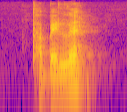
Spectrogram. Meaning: 1. table (grid of data in rows and columns) 2. table (grid of data in rows and columns): league table (ranking of teams or competitors across during a season or multiple rounds of play)
- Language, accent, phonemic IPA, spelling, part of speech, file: German, Austria, /taˈbɛlə/, Tabelle, noun, De-at-Tabelle.ogg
